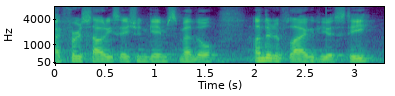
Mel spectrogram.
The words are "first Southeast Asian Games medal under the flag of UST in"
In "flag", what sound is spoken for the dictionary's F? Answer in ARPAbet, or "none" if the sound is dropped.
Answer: F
